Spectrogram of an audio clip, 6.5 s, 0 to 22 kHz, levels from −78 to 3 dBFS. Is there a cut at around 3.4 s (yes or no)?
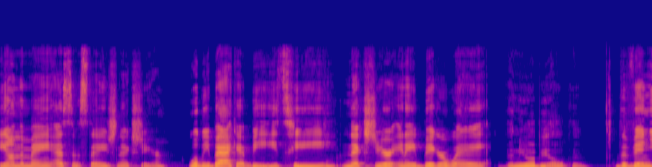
yes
